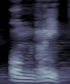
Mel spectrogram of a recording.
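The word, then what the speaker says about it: Omri: omir hombre un hombre no lo puedo pronunciar muy bien pero es una o m&r y omrí entonces lo importante aquí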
